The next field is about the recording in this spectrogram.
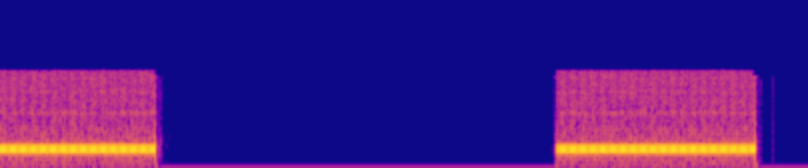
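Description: Steady telephone line tone while a call is being transferred: two long, even, mid-pitched tones of about a second and a half each, separated by a silent gap of several seconds, with no talking.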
